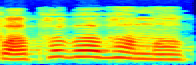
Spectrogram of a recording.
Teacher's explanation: अगर आप प फ ब भ म को बोलेंगे तो आपके दोनों होंठ यानी ओष्ठ, इन्हें ओष्ठ भी कहा जाता है, यानी होंठों से इनका उच्चारण होता है।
